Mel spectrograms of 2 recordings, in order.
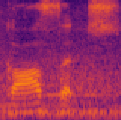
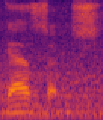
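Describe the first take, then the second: Both takes have the same delivery.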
